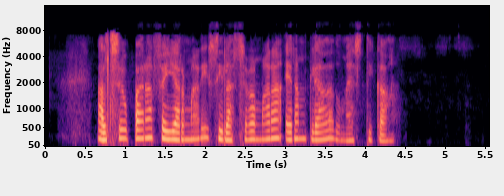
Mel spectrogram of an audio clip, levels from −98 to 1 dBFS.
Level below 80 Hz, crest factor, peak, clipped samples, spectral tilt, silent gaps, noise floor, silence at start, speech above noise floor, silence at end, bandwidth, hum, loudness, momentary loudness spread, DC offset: -58 dBFS; 22 dB; 0 dBFS; under 0.1%; -5 dB/octave; none; -72 dBFS; 0.65 s; 51 dB; 1.2 s; 8 kHz; none; -22 LUFS; 10 LU; under 0.1%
